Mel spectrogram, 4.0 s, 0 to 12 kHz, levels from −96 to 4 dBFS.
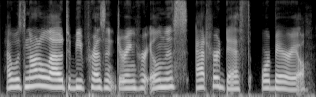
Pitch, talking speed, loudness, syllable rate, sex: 230 Hz, 230 wpm, -18 LUFS, 6.0 syllables/s, female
